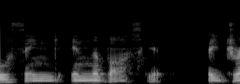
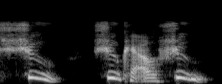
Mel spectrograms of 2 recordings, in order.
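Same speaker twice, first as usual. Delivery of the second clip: much higher, louder shoo; shooing shout; 14 semitones higher, 7 dB louder, much slower than usual. Acted. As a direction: chase the cow off. Shooing cows away.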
